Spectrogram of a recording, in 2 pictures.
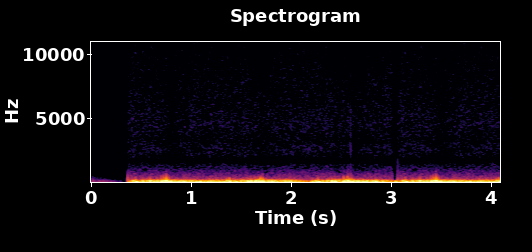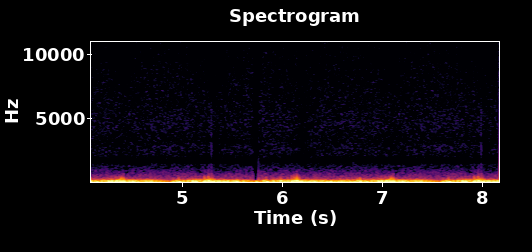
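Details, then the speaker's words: Patent ductus arteriosus recorded at the heart base: steady low rumbling continuous murmur swelling with each beat, about 67 per minute, never falling silent. "now listen to the typical murmur of patent ductus arteriosis recorded at base"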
